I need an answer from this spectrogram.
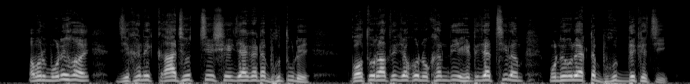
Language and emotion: Bengali, fearful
